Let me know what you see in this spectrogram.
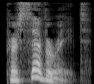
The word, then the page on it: perseverate: British English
